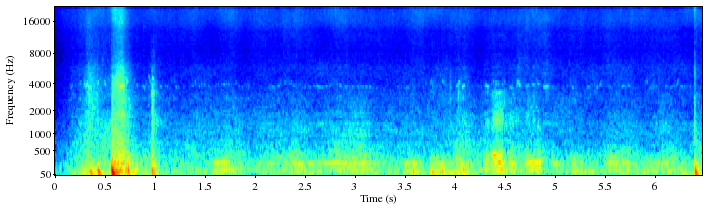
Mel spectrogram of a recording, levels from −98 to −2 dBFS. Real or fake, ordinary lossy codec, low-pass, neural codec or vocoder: fake; none; none; codec, 44.1 kHz, 1.7 kbps, Pupu-Codec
